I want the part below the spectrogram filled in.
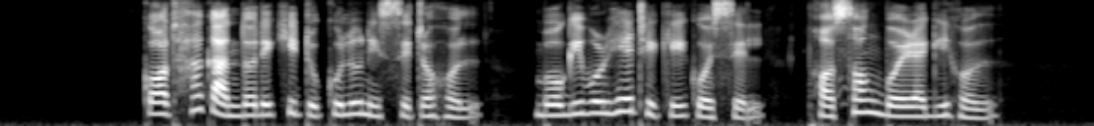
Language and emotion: Assamese, neutral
